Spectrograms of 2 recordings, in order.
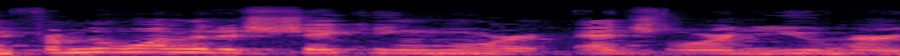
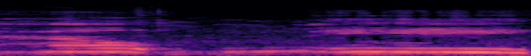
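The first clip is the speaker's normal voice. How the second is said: very thin, high little voice, "me" drawn out; 6 semitones higher, 3 dB quieter than usual. Game master voicing something inside a moving pod, in a real thin voice. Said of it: "you hear a real thin voice saying".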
